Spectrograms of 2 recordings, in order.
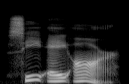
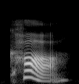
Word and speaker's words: car: In British English, we often don't pronounce R at the end of words or before consonants. Car. C A R. British car. American car with a strong R.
